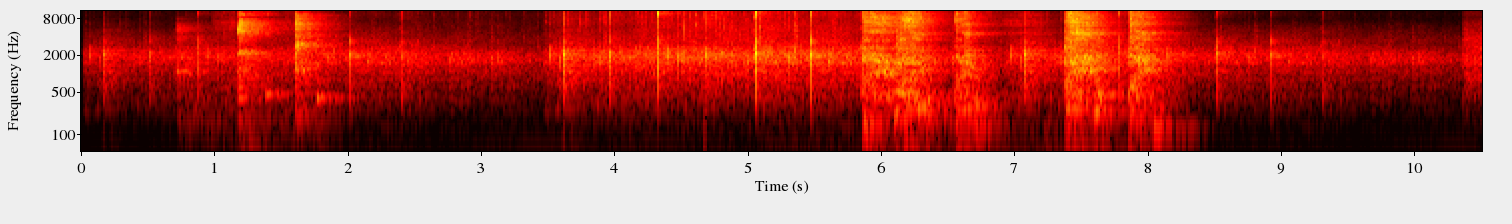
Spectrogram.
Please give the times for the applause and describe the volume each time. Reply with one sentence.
You can hear the applause from 0.0 to 10.4 s, getting louder then quieter.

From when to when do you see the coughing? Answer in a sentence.
The coughing can be heard from 0.7 to 1.9 s and from 5.8 to 8.1 s.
